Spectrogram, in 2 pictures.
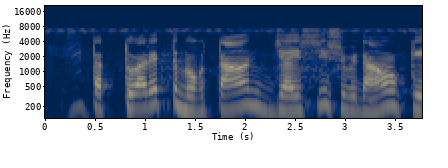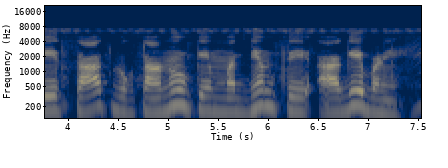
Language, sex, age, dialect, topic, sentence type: Hindi, male, 25-30, Marwari Dhudhari, banking, statement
